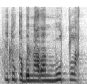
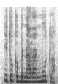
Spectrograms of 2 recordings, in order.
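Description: First: "Itu kebenaran mutlak" said loud with weight on "kebenaran"; emphatic declaration. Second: Said in the usual way. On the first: Shown as a demonstration. Preacher to congregation, proclaiming absolute truth loudly.

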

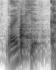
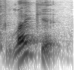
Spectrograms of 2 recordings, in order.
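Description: First: Said in the usual way. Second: LIKE said higher and louder; playful higher, louder urge to like it; emphatic repeat. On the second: Shown as a demonstration. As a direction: push the word like, urging. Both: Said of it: "like it (repeated louder)".

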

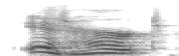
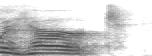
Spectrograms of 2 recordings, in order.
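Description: First: Said in the usual way. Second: "it hurt" louder, pushed out in pain. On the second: A narrator's reading. Dog recalling the quills, "it hurt" louder with pain. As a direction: lean into "hurt" like it still stings. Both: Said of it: "Ooh, it hurt".

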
